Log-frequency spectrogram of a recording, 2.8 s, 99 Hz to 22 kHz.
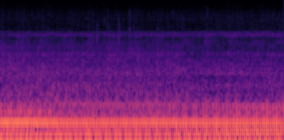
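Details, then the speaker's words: Ford work truck with 73,000 miles at idle: steady low rumble with faint fast ticking, a leaking exhaust manifold needing new bolts and gaskets; otherwise runs, drives and plows. "it's quiting down it definitely needs exhaust manifold bolts and gaskets done to it but as it sits here it runs and drives"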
